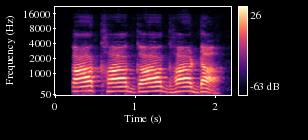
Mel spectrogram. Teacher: क वर्ण वर्ग में आएगा क ख ग घ ड और यह कंठ से बोला जाता है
